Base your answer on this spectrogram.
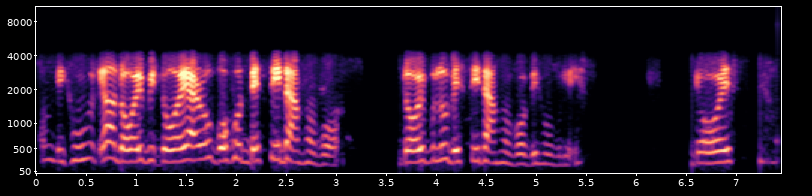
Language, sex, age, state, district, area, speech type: Assamese, female, 30-45, Assam, Charaideo, rural, conversation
